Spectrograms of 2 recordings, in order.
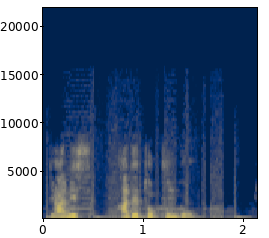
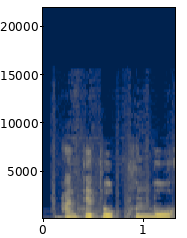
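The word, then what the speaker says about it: Giannis Antetokounmpo: 야니스 아데토쿤보, 안테토쿤보 아니고 아데토쿤보 아니고 아데토쿤보입니다.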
